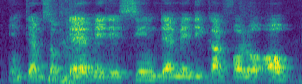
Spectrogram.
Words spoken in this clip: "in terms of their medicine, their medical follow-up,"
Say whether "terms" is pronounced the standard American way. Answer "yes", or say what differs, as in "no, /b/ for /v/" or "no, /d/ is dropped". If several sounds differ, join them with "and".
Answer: no, /s/ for /z/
